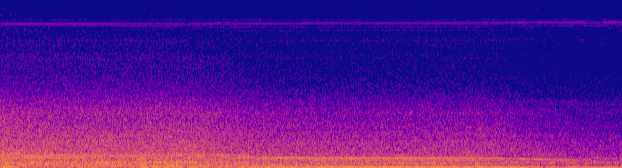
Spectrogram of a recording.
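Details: Off-grid cabin whole-house DC fan on a newly installed PWM speed controller: steady smooth hum sliding lower as speed is reduced, even airflow hiss, no rattle or rub; fan running normally and quietly.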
